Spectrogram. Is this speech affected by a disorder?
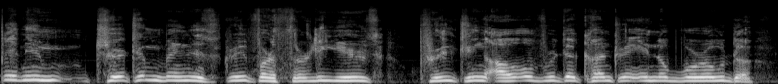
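Yes: cerebral palsy; congenital, uses a wheelchair, cannot write own name, able to drive a car; self-described as not having a radio voice, says not drunk.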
